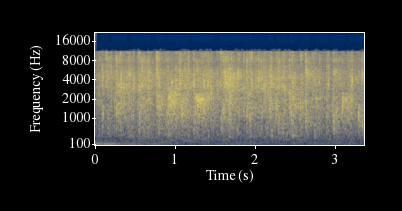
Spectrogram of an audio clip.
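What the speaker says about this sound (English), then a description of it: "Give him a big round of applause." An audience at an honoring ceremony breaks into dense, sustained applause that fills the room evenly from start to finish, with no voices over it.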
